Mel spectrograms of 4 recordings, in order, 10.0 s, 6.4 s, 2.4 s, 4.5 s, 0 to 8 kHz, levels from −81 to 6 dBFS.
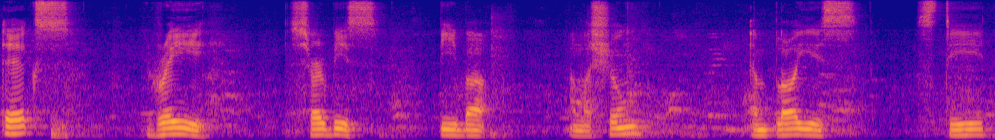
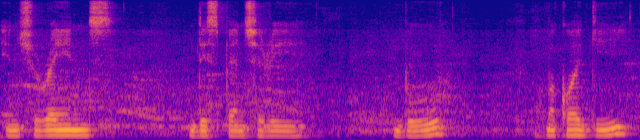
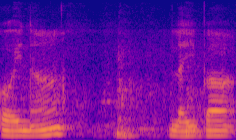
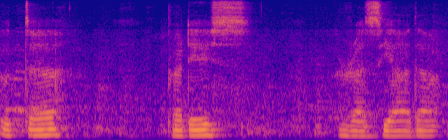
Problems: constant background noise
